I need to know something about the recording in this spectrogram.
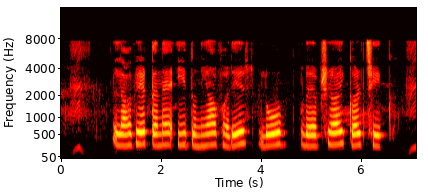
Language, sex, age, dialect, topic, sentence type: Magahi, female, 18-24, Northeastern/Surjapuri, banking, statement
